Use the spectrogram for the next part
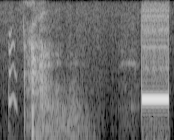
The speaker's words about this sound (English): You can leave me a message after the beep.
